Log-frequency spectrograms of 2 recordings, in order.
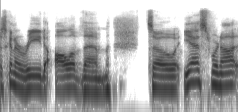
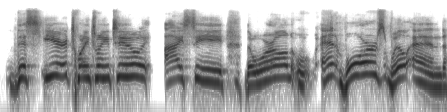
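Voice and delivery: mock prophecy; 7 semitones higher than usual.

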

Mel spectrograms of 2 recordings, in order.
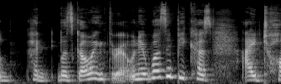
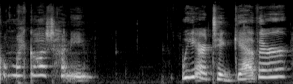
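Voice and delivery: tender comforting mom; 10 semitones higher than usual. Retold or imitated. Mother retelling how she comforted her sobbing daughter, high and tender. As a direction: coo it gently to a crying child.

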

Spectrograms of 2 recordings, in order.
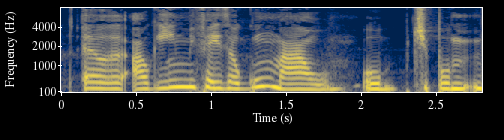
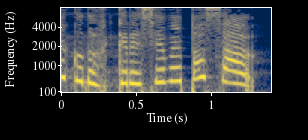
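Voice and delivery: put-on high, naive little-girl voice; imitating her younger self; lightly childish, higher; childish hopeful self; 9 semitones higher than usual. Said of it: "Aí eu falei".

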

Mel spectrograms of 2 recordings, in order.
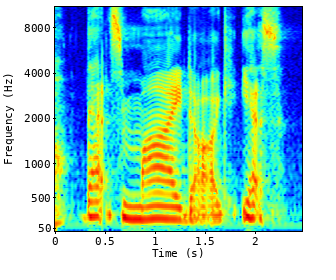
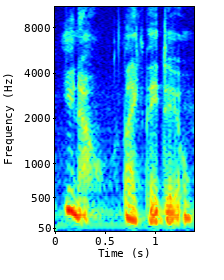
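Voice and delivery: ordinary delivery, nothing marked

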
